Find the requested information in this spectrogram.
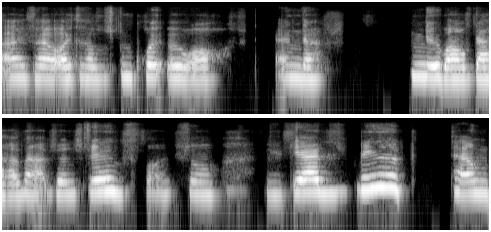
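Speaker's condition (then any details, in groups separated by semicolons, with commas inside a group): Cerebral palsy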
